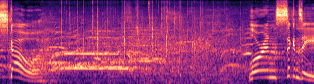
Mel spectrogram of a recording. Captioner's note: audience cheering and applauding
